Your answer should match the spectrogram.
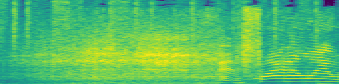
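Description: A rushing, whoosh-like noise for about the first second and a half, then a woman starts speaking.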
